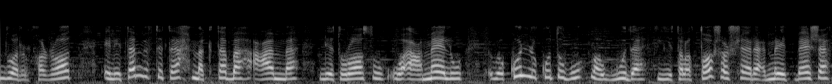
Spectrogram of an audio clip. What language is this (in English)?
Arabic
